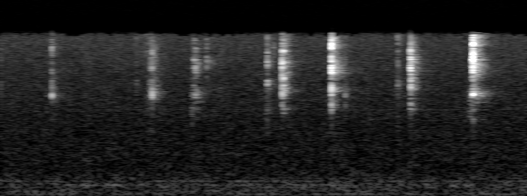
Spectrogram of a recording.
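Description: A thin metal blade scores lines into the surface of an orange and white striped solid soap bar held in the hand. It makes eight short, bright, crisp scraping clicks at an uneven pace, and they grow louder toward the end over a quiet, low background hiss.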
